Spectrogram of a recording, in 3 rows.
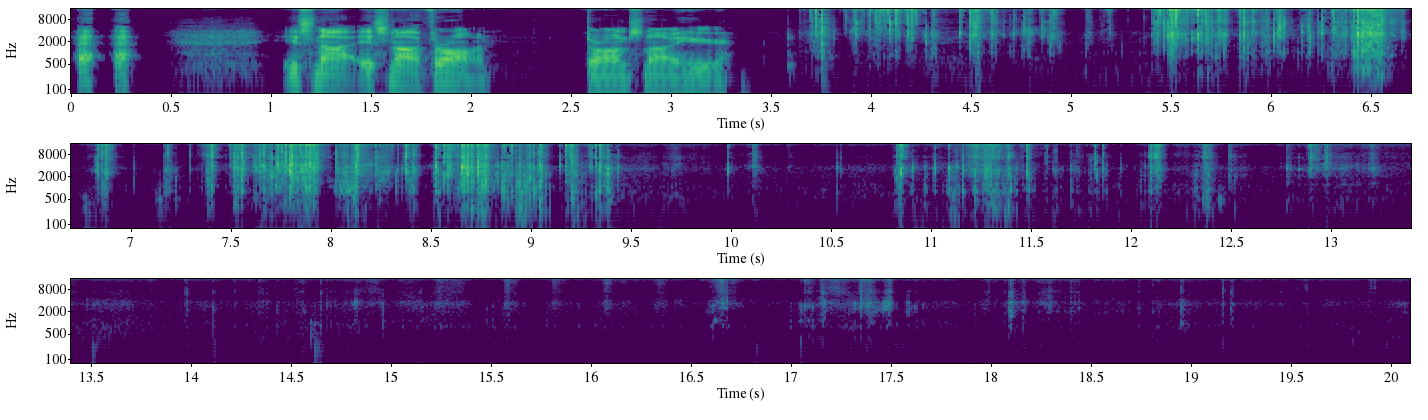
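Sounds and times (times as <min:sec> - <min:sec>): foil wrapper crinkling: 0:03.6 - 0:10.2, 0:10.8 - 0:13.4.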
